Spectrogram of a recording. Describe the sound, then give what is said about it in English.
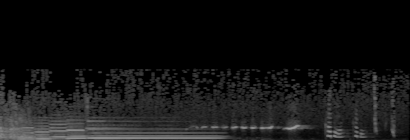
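A woman whistles alone at cucumbers, starting with stepped rising tones, holding a steady high whistle, then ending in a few quick downward-swooping, bird-like chirps. It is fairly loud. “She did combined impressions of Percy Edwards and Percy Thrower. She whistled at cucumbers.”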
